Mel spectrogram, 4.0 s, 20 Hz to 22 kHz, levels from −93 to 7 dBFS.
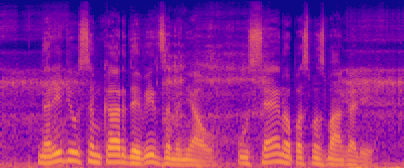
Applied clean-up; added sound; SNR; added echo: none; Breathing; 12 dB; none.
